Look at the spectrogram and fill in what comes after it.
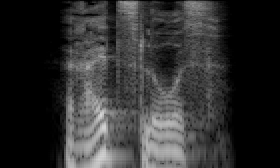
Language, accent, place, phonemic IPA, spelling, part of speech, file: German, Germany, Berlin, /ˈʁaɪ̯t͡sloːs/, reizlos, adjective, De-reizlos.ogg
- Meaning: unattractive, graceless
